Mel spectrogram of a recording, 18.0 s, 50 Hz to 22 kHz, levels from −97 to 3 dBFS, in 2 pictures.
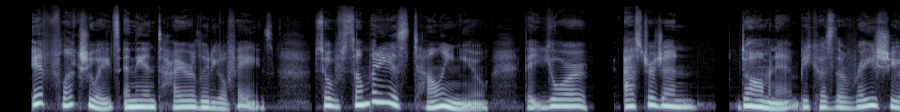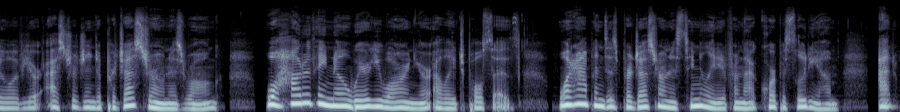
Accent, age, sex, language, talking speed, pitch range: American, 30-49, female, English, 165 wpm, 165-215 Hz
